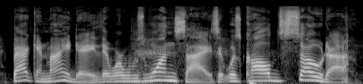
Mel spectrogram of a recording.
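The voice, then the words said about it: Imitates another person's voice. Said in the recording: “really good Andy Rooney impression ... We're both kind of gifted mimics”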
